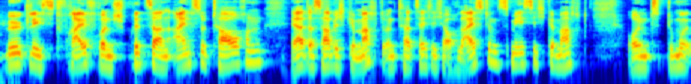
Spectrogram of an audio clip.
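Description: A man in his forties talks about himself as a guest in an interview. His voice is strong and commanding at a middle pitch, and he speaks reflectively, often pausing and repeating words as he searches for the next thought. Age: 40s. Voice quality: loud, commanding voice. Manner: reflective, halting with frequent pauses and repeated words. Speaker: podcast guest, personal development coach. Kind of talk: personal storytelling in an interview.

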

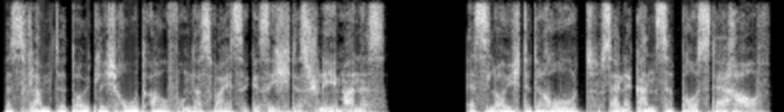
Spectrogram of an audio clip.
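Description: Guy reading bedtime fairy tales, very animated pitch, slow pace, storyteller style. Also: vocal fry, husky, dry recording, clean studio sound. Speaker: narrator, podcast host. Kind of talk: bedtime fairy-tale narration.

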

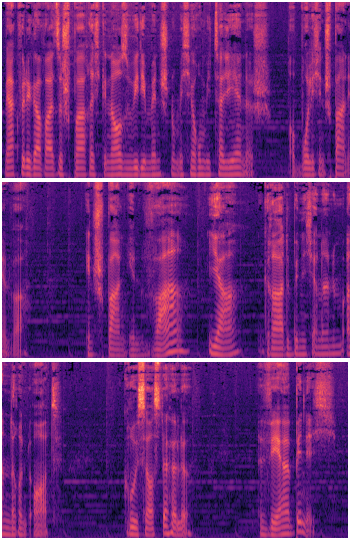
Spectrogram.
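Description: A man's voice: mid-range voice, fairly even intonation, moderate pace, gravelly, soft background music. A man hosting a casual quiz podcast, reading out riddles and wandering into chatty, self-correcting asides.

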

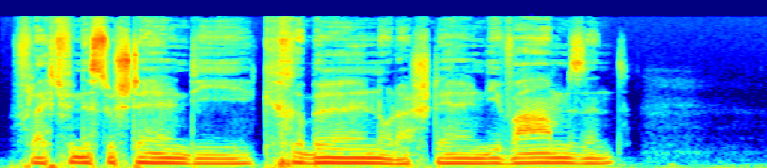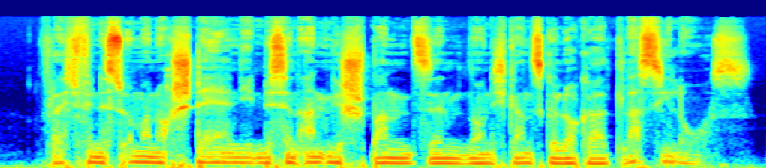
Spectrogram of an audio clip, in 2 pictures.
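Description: A man leading a guided shaking meditation, giving repetitive instructions in a soft, partly whispered voice, with some casual swearing. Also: deep voice, level tone, moderate pace, breathy edge, no echo, clean studio sound. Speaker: movement exercise guide.

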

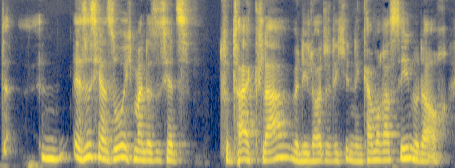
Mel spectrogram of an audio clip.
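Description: A man's voice: fairly high pitch, brisk, a little mellow. A man hosting a podcast, asking long, chatty questions in a casual tone. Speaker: podcast host. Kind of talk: casual interview chat.

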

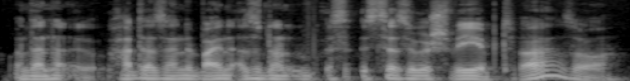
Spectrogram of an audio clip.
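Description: A middle-aged man from East Germany chatting casually as a podcast co-host, telling stories in a rambling, halting way. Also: deep voice, steady tone, no echo, studio quality. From East Germany (former GDR). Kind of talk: casual chat.

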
